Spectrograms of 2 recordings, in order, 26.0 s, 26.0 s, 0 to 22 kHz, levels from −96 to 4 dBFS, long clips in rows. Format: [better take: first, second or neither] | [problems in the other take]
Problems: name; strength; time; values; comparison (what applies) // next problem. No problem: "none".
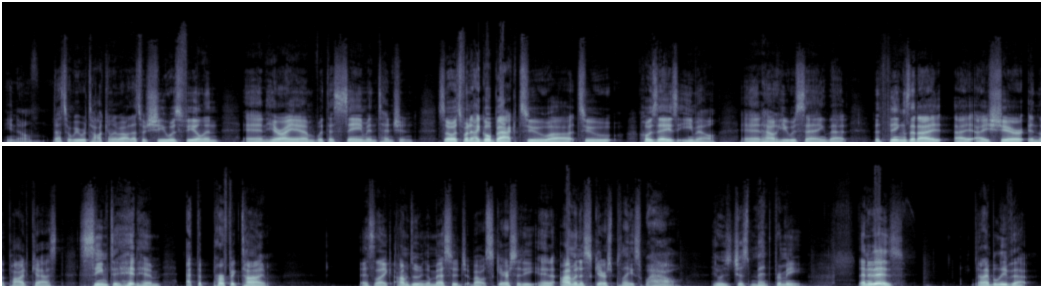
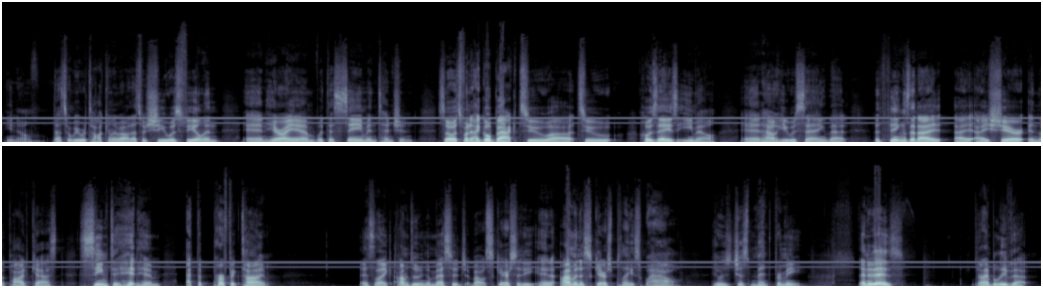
first | high-pitched whine; faint; throughout; 4 kHz, 20 dB below the speech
